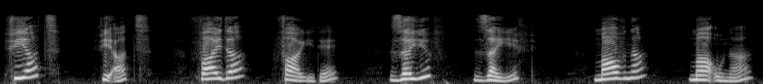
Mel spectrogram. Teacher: Türkçe kökenli kelimelerde iki ünlü yan yana bulunmadığından bazı alıntı kelimelerde ünlüler arasında Y, V sesleri türemiştir · Term: Ünsüz türemesi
